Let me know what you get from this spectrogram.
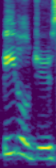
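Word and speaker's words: Betelgeuse: star that's named beetlejuice it's not spelled like beetlejuice like the movie it's spelled like i'm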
